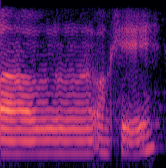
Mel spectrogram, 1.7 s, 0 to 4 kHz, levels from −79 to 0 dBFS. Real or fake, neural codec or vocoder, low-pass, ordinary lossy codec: real; none; 3.6 kHz; Opus, 64 kbps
